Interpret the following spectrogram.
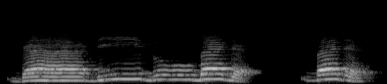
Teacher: kalau dal itu kan artinya syiddah, artinya suaranya tertahan, ya, suaranya tertahan.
